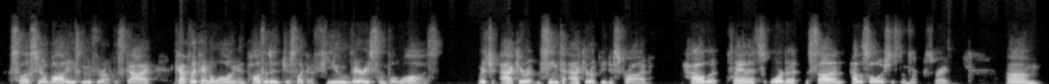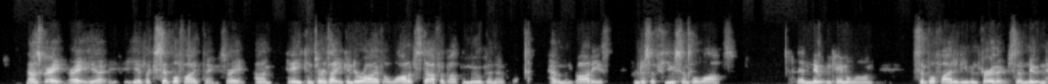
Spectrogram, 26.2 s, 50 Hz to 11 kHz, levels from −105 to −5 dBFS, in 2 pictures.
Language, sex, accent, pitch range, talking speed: English, male, American, 120-135 Hz, 190 wpm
